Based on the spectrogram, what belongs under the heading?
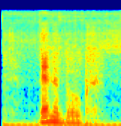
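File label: "Bennebroek", Dutch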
